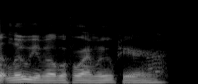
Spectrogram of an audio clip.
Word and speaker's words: Louisville: I always called it Louisville before I moved here no you're stupid it's okay it's loal you're all wrong it's just like it's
